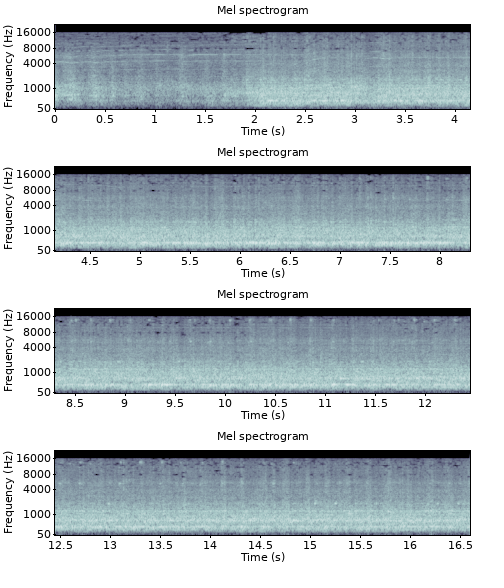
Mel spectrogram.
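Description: Hand drill driving a large hole saw through a car's floor panel, the motor running steadily under load with a constant hum. It starts lighter and bites in harder, growing louder, about two seconds in.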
